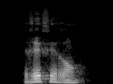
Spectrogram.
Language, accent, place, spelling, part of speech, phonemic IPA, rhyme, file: French, France, Lyon, référent, noun, /ʁe.fe.ʁɑ̃/, -ɑ̃, LL-Q150 (fra)-référent.wav
- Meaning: 1. referrer 2. referent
